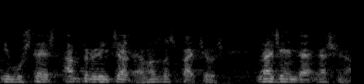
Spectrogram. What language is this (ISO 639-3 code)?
cat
